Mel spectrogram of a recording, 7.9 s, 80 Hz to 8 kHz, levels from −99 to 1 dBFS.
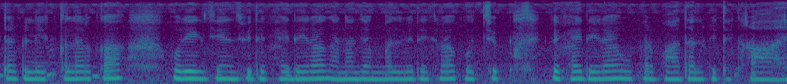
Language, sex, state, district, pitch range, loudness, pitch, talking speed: Hindi, female, Chhattisgarh, Bilaspur, 200-215 Hz, -51 LUFS, 205 Hz, 205 wpm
